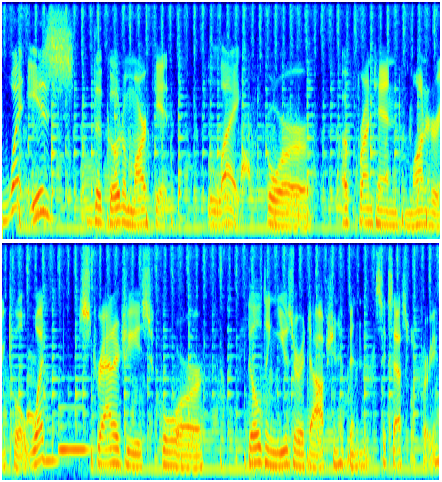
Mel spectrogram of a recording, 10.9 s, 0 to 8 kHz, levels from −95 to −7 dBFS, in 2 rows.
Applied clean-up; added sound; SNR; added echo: none; Musical instrument; 7 dB; none.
